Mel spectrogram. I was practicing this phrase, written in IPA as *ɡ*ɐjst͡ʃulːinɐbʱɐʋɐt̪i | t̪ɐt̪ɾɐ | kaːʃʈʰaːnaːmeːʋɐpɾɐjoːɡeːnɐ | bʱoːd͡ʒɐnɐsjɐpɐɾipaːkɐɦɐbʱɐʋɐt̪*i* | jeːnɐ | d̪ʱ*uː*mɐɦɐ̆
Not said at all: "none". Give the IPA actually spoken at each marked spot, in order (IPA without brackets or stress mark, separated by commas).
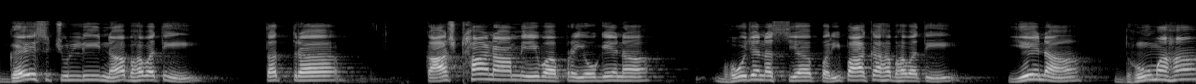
ɡ, i, uː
